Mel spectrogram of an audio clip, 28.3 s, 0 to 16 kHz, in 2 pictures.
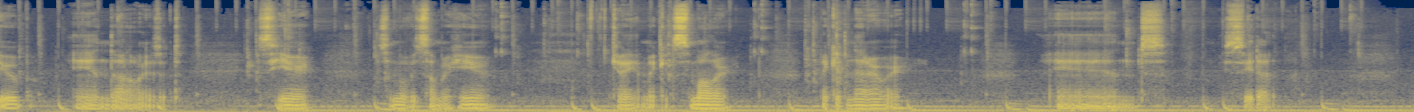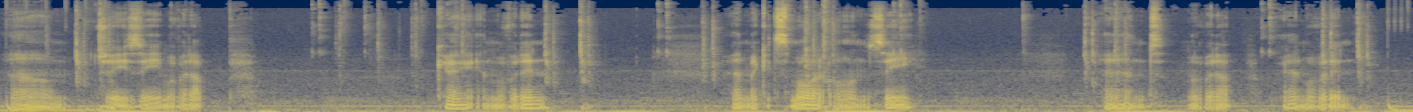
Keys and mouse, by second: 0.7 click, 0.8-1.1 middle drag, 2.5 middle drag, 2.5 `, 2.7 KP_5, 3.6 g, 5.4 shift+middle click, 5.5 shift+drag, 6.5 s, 7.9 s, 9.7 drag, 9.9 middle click, 11.1 KP_5, 11.6-12.3 drag, 12.9 shift+click, 14.6 g, 17.4 shift+middle drag, 18.2-18.6 shift+middle drag, 19.3 g, 20.9 s, 22.0 s, 23.2-24.3 drag, 24.7 g, 27.1 g.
